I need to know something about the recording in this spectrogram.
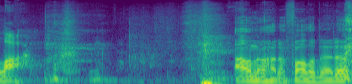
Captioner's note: contestants laughing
